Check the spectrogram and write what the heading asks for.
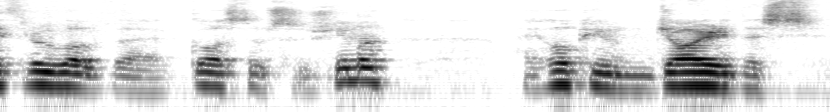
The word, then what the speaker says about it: Tsushima: don't say you say sushima like like you should shushings on the t is silent I'm not Japanese but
